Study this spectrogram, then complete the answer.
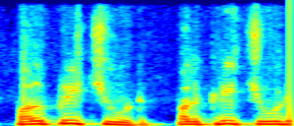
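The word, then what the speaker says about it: pulchritude: ट्यूड नहीं है, च्यूड है बेसिकली। पल्क्रीच्यूड इसकी सही प्रोनाउंसिएशन है बेसिकली।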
